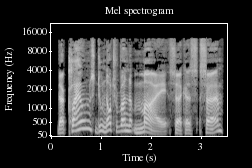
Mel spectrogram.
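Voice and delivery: measured reprimand from a ruler; commanding Vetinari. A narrator's reading. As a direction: pronounce it slowly and deliberately, laying down the law.

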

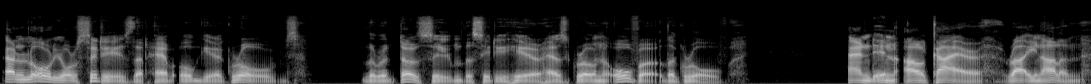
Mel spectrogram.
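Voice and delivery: slow, gravelly elder voice, trailing off at the end; ponderous Ogier elder. A narrator's reading. Ogier elder recalling cities with groves, slow gravelly voice trailing off. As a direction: list them slowly and let it fade.

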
